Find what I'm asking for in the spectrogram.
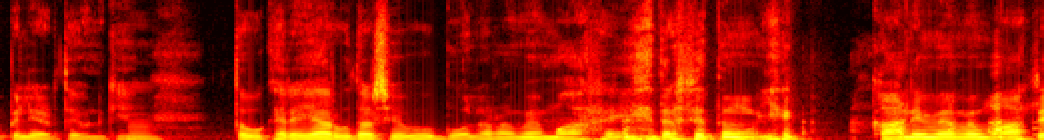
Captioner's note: laughs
